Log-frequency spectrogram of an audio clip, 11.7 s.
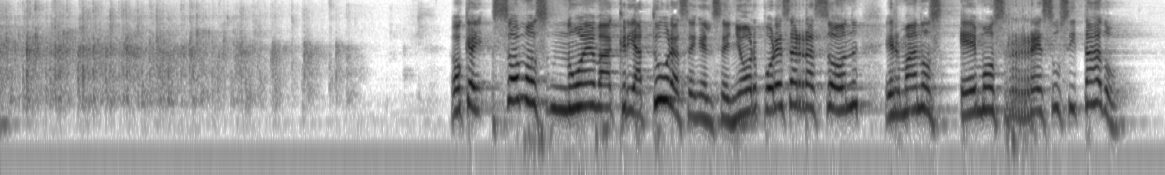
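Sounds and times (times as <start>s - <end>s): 
audience applauding: 0.0s - 3.6s
speech: 4.5s - 11.3s.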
